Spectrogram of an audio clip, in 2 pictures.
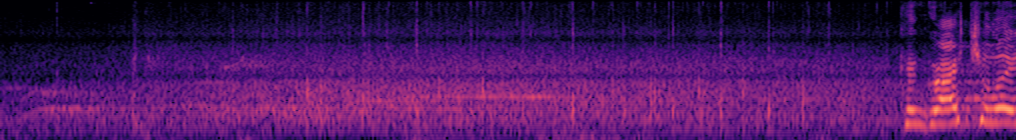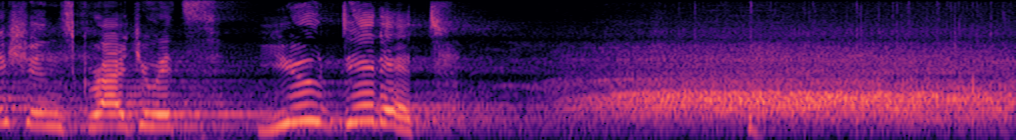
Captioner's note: audience Cheering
